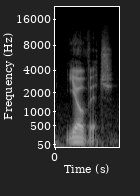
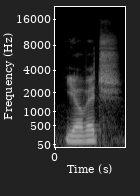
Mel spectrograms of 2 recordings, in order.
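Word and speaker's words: Jović: the finals huh but how do you pronounce the J in his name yovich yovich but for jokic it's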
